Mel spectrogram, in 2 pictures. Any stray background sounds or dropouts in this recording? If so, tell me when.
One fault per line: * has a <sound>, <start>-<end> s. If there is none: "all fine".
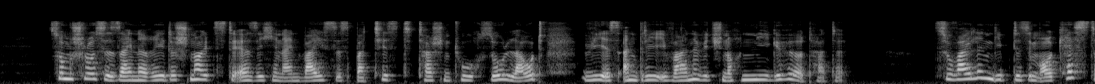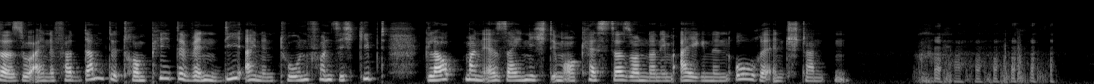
* has a laugh, 20.1-21.6 s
